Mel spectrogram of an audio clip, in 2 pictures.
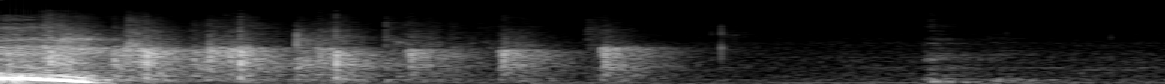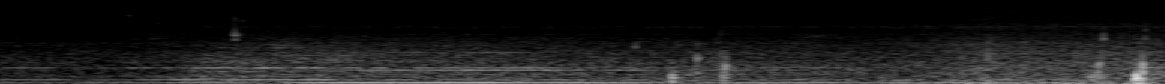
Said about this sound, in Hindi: ताली बजाओ सब इसके।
